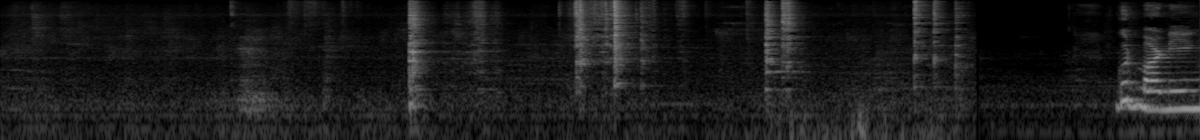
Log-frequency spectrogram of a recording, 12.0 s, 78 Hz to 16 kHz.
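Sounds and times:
steel bowls and plates clattering: 4.0s - 8.2s, 9.1s - 9.8s.

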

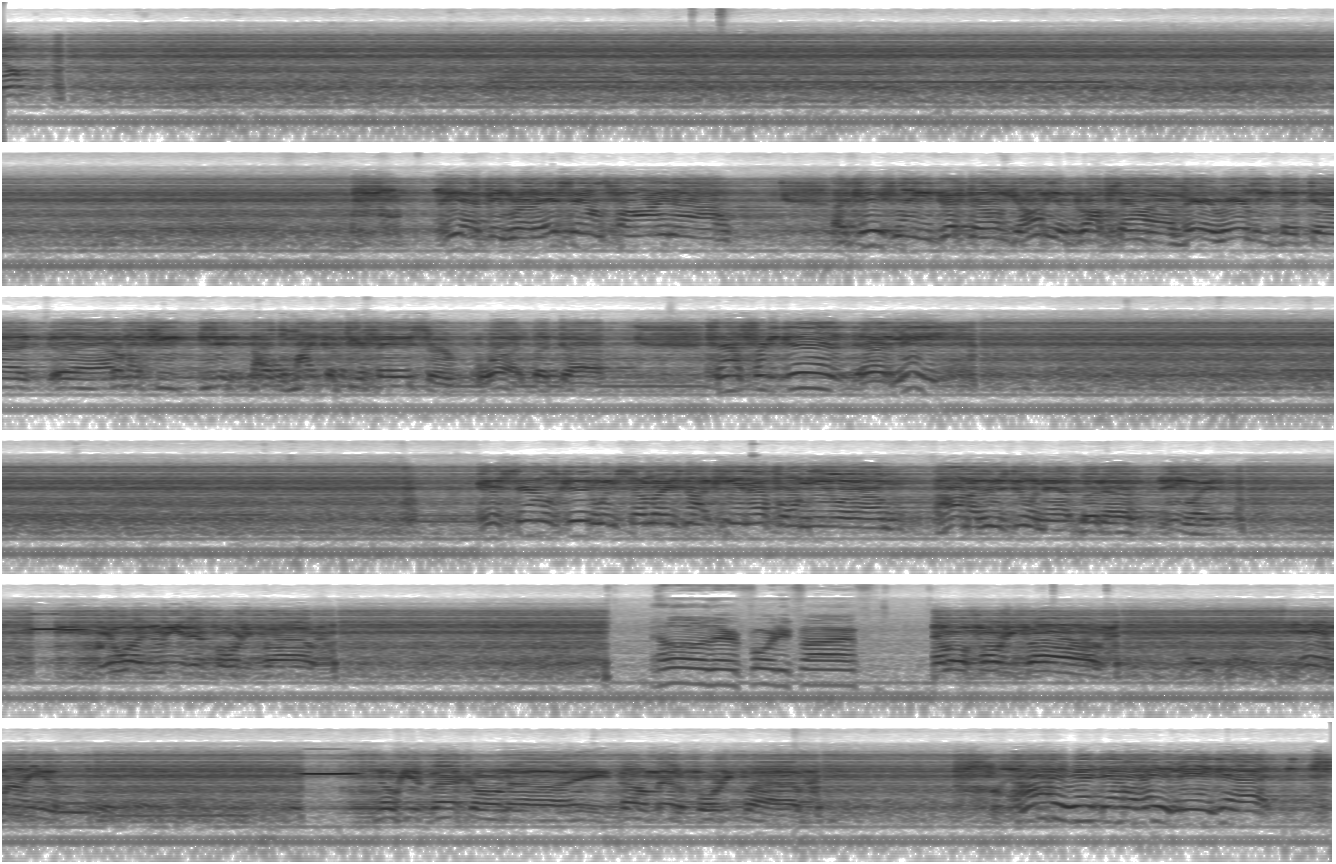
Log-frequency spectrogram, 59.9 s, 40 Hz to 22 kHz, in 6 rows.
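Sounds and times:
radio static hiss: 0.0s - 59.9s
low hum: 0.3s - 16.6s
faint radio whistle: 40.1s - 42.0s, 48.8s - 53.5s.

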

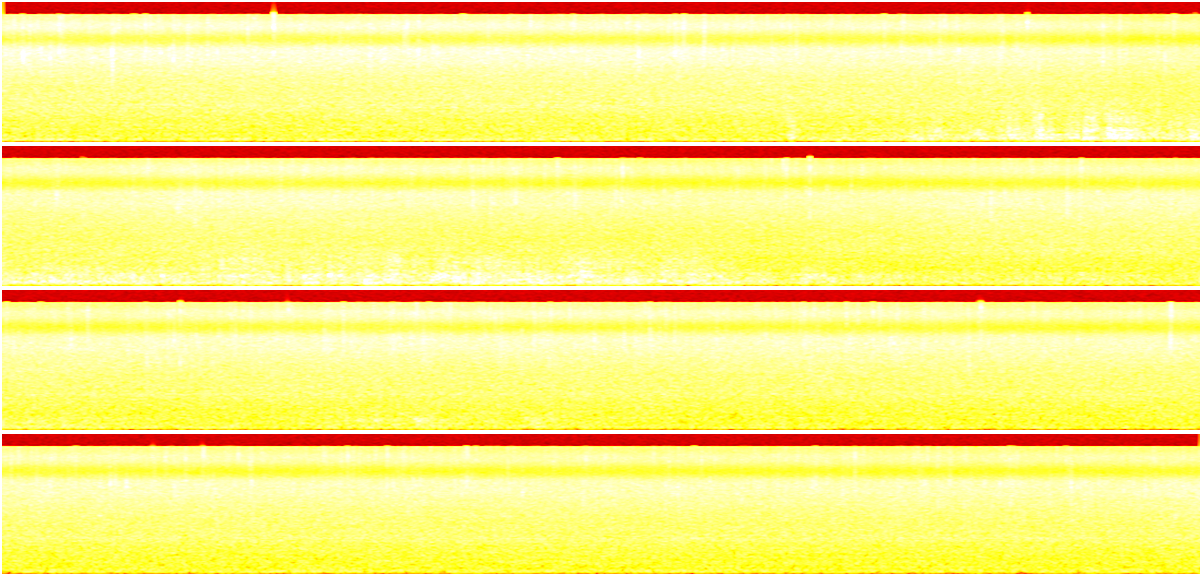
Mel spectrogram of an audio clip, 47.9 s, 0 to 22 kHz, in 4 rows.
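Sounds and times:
steady rain: 0.0s - 47.9s.

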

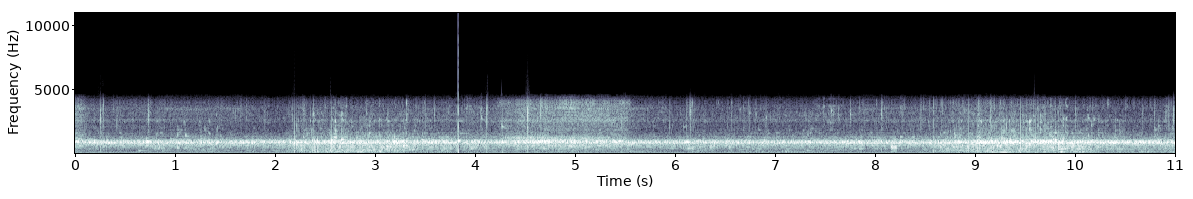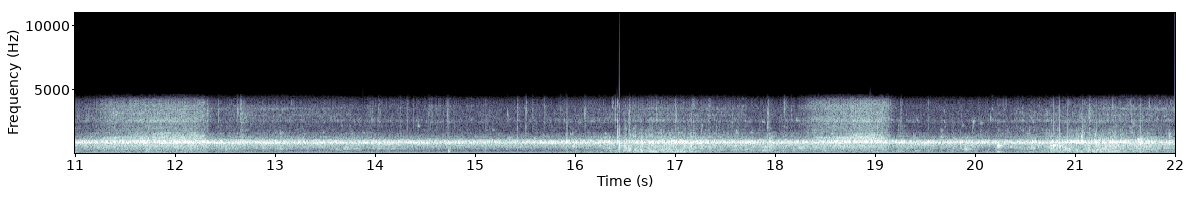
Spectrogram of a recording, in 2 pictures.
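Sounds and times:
constant hum: 0.0s - 22.0s
underwater water hiss: 4.1s - 6.1s, 10.6s - 20.0s.

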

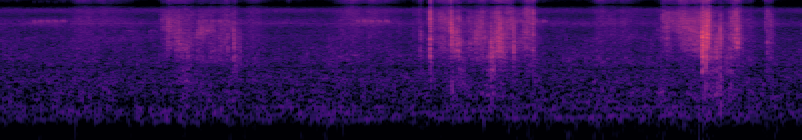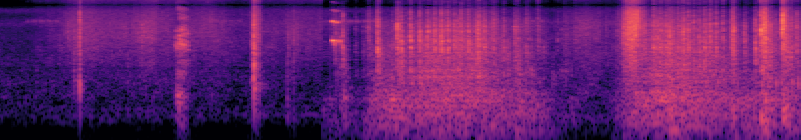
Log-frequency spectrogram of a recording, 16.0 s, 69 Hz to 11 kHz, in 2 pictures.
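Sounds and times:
paper rustling: 1.7s - 2.5s, 4.2s - 5.4s, 6.6s - 7.8s
folding chair rustling and scraping: 8.6s - 16.0s.

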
